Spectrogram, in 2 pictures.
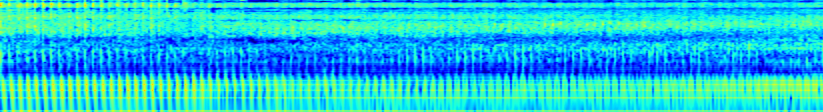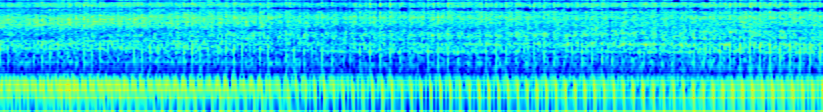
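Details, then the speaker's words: Vintage Gravely Model L garden tractor with Jenkins overhead-valve conversion, bought at estate auction, running after only cleaning points and adding gas: deep, even single-cylinder thump around three and a half beats a second, steady throughout; healthy and smooth. "Well, folks, of all the Model L garden tractors I've bought at auctions over the years, this one has by far been the easiest to get running. Literally, all I had to do was clean the points and add some gas."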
